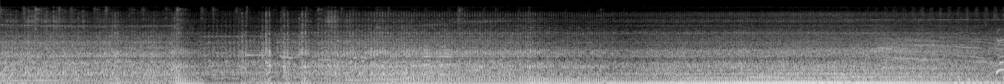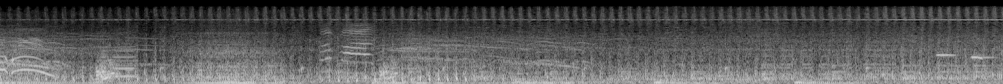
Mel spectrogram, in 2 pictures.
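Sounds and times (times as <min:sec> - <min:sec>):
cartoon engine sound effect: 0:00.0 - 0:20.0.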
